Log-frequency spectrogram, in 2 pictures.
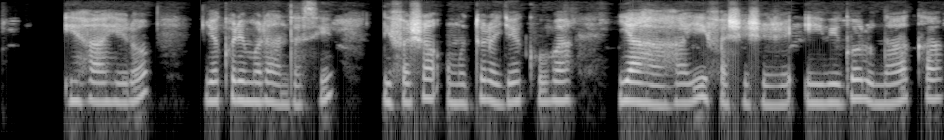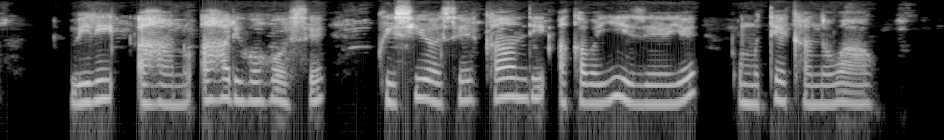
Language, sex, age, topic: Kinyarwanda, female, 18-24, finance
